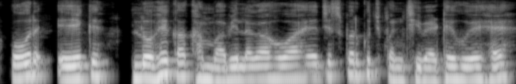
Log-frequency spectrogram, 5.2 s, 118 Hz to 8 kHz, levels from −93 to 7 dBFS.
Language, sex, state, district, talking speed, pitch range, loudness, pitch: Hindi, male, Uttar Pradesh, Saharanpur, 185 wpm, 145-175 Hz, -14 LUFS, 155 Hz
